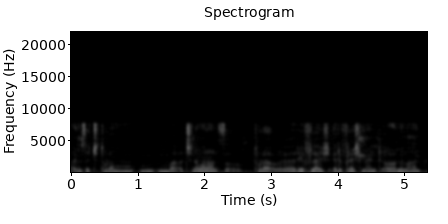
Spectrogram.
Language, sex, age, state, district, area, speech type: Kashmiri, female, 30-45, Jammu and Kashmir, Budgam, rural, spontaneous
